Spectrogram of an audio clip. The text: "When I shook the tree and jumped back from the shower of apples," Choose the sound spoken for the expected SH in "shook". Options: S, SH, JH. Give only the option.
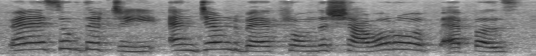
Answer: S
